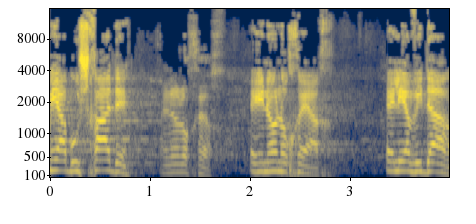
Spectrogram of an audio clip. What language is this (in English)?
Hebrew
